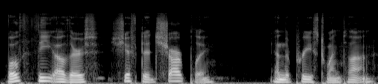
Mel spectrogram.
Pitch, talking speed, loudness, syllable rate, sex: 115 Hz, 160 wpm, -17 LUFS, 4.2 syllables/s, male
